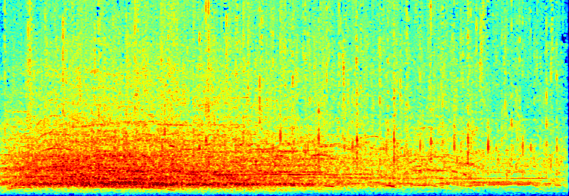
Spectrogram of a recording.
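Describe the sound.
Sustained crowd applause greets a band at a concert, a dense, loud wash of clapping that holds steady and then eases off slightly toward the end.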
